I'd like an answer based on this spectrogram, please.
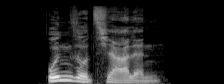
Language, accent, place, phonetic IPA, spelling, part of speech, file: German, Germany, Berlin, [ˈʊnzoˌt͡si̯aːlən], unsozialen, adjective, De-unsozialen.ogg
- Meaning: inflection of unsozial: 1. strong genitive masculine/neuter singular 2. weak/mixed genitive/dative all-gender singular 3. strong/weak/mixed accusative masculine singular 4. strong dative plural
